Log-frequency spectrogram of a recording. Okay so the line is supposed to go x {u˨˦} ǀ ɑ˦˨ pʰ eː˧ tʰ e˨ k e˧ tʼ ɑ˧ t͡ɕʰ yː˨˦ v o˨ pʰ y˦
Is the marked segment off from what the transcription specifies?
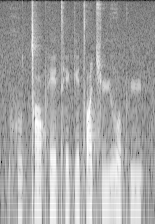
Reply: no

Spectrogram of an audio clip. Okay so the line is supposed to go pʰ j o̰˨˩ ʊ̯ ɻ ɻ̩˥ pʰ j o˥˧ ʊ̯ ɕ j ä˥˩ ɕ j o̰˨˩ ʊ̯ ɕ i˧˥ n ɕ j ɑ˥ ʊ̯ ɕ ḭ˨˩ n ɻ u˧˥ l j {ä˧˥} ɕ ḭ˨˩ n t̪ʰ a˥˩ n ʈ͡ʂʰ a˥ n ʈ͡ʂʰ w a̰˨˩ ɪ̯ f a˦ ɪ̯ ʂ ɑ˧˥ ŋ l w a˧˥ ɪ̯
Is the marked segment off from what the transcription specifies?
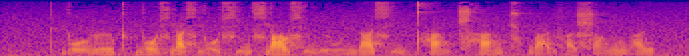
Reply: no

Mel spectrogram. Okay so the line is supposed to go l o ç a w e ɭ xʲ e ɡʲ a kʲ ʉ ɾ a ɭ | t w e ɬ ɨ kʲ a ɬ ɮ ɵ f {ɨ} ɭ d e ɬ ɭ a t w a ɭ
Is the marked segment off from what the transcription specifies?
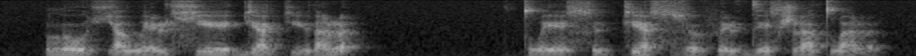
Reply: yes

